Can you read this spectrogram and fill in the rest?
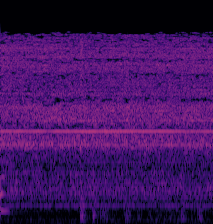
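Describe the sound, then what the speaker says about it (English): A hair dryer runs steadily to dry a craft project, giving a loud, continuous, close whooshing roar with a thin steady whine and a few faint low knocks underneath. "I want to dry this really, really well"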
